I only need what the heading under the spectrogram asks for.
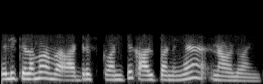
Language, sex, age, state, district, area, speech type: Tamil, female, 18-30, Tamil Nadu, Tiruvarur, urban, conversation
